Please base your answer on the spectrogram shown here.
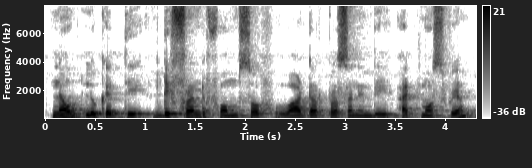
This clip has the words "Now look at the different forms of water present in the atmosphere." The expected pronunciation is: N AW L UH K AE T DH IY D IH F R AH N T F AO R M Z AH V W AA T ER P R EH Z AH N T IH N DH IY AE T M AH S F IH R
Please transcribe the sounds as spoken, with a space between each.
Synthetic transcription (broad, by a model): N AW L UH K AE T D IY D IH F R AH N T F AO R M S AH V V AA T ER P R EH S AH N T IH N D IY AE T M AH S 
